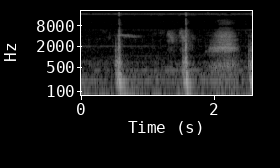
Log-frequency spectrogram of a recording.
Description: Mercedes 2001 C240 W203 V6 a/c CLICKING NOISE IN DASH. STEPPER MOTOR ACTUATING ARM. RECALIBRATING FIX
